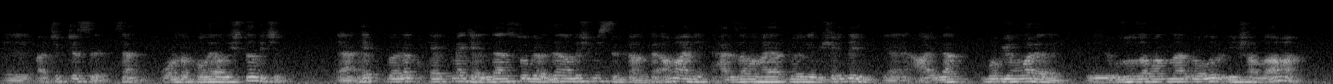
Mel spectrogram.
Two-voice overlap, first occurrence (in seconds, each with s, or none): none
